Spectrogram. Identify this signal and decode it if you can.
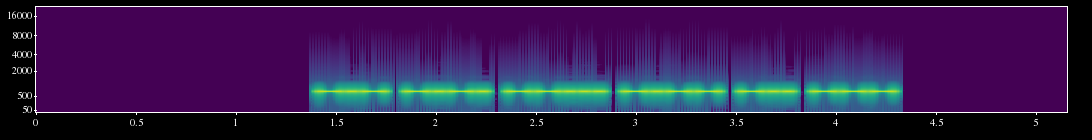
Morse code, heard as a keyed tone, about 34 wpm, 700 Hz. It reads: KC7YDO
